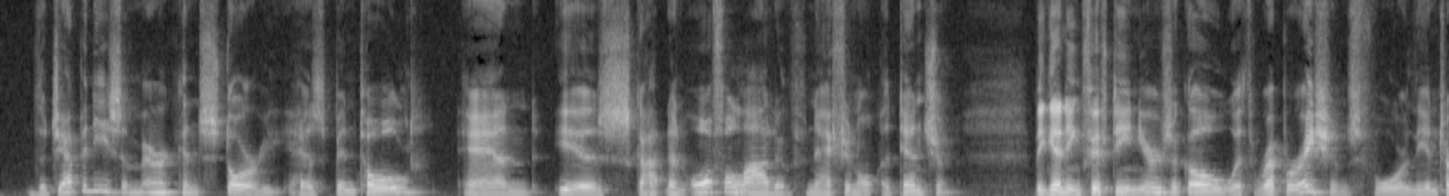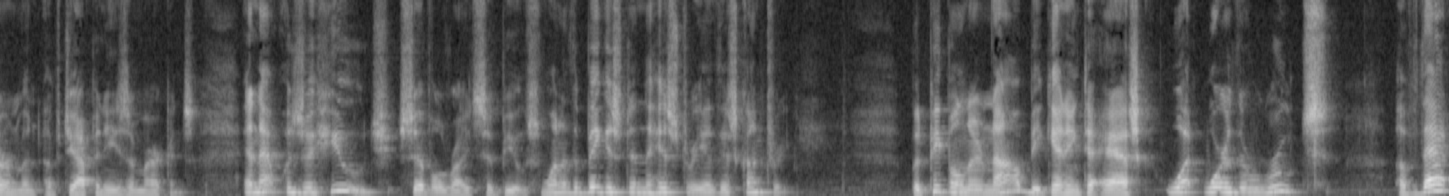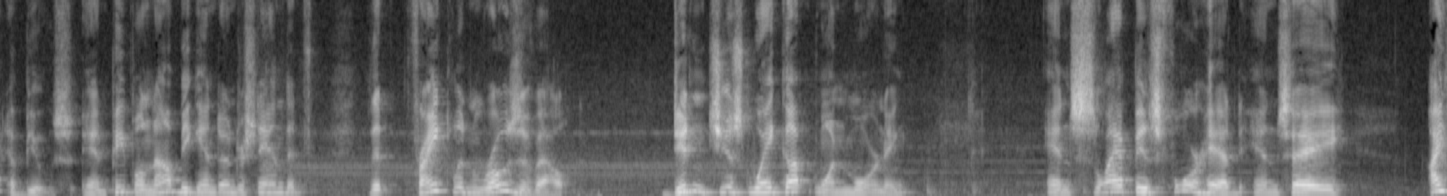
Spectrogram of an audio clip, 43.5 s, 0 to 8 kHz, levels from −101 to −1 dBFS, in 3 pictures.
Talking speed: 110 wpm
